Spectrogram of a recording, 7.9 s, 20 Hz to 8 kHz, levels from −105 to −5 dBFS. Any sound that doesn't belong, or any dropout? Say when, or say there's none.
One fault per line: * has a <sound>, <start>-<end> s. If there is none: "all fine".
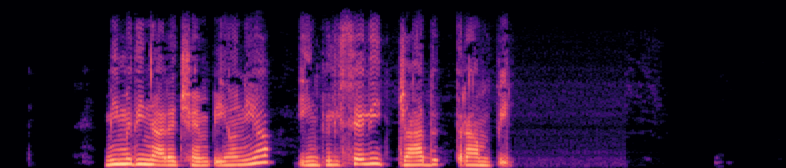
all fine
